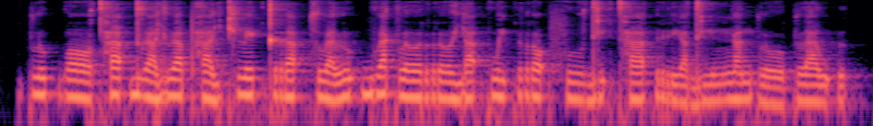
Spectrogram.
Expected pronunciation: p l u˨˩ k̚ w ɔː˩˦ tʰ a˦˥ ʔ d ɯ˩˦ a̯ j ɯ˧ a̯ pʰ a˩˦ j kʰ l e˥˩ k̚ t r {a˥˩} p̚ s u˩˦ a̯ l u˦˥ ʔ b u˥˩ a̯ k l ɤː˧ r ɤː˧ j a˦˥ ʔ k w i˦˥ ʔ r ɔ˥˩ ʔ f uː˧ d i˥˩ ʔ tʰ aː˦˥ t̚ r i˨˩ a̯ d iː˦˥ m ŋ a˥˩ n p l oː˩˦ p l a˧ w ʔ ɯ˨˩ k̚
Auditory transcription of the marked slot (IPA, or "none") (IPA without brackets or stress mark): a˦˥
